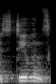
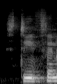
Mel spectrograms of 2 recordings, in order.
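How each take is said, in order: First: "स्टीवंस" with a v sound in the middle; English-type pronunciation. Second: Said in the usual way. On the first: Shown as a demonstration. Teacher showing how English types say Stephen's, "स्टीवंस" with a v. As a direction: say "स्टीवंस" with v in place of f. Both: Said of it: "स्टीफन को स्टीवंस कहते हैं".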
